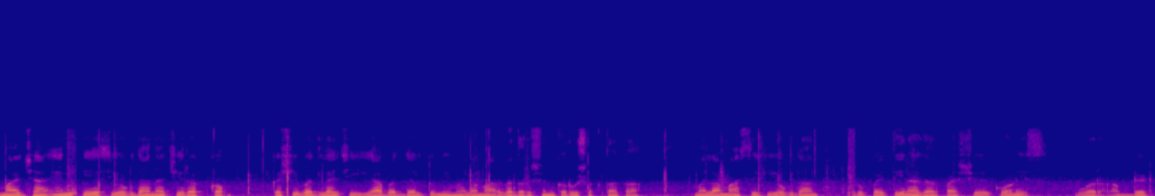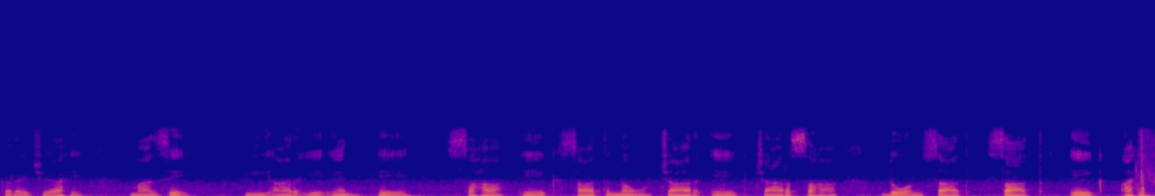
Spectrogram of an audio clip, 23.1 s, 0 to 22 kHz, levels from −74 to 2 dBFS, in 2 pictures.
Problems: none marked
